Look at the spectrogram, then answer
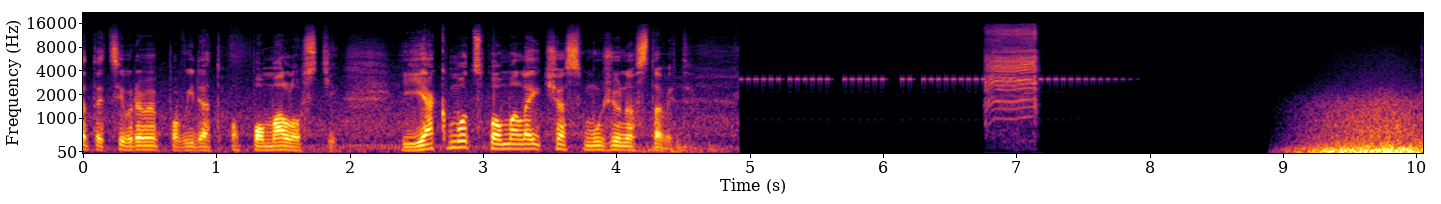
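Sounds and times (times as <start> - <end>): high stuttering electronic beep: 4.9 - 7.9.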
